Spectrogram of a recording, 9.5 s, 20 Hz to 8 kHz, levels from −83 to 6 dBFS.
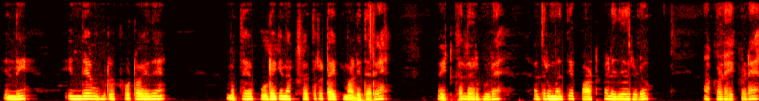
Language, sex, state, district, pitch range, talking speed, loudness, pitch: Kannada, female, Karnataka, Belgaum, 195-215 Hz, 115 wpm, -16 LUFS, 210 Hz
